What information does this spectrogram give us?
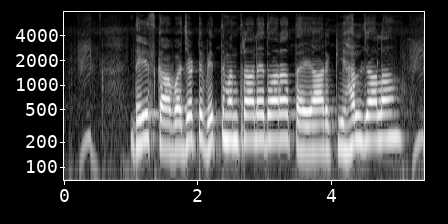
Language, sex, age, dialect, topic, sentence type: Bhojpuri, male, 25-30, Western, banking, statement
